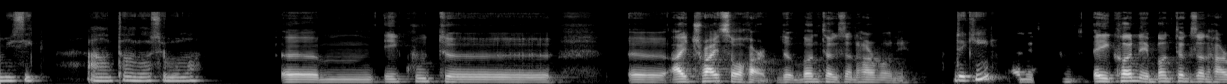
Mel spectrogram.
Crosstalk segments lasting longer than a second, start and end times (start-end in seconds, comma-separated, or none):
none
